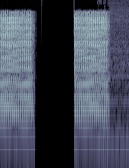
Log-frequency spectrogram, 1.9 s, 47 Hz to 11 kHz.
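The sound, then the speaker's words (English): Commodore 1541 disk drive head knocking while loading: two bursts of rapid, buzzy rattling split by a brief silence, the second easing into a quieter hum near the end. “the sound of the Commodore 1541's drive head banging against itself there can only mean one thing, and that is that the podcast is done loading”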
